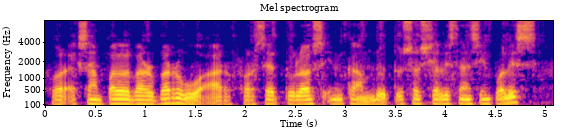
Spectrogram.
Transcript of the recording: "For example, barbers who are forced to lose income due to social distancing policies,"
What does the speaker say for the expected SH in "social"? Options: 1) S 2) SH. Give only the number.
1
